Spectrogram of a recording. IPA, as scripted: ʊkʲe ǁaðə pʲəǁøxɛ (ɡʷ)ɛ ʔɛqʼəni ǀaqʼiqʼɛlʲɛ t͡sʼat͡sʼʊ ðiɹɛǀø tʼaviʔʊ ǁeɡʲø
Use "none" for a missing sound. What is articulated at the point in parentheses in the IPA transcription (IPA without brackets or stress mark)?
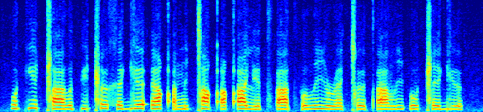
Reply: ɡʲ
